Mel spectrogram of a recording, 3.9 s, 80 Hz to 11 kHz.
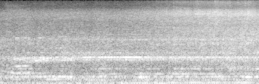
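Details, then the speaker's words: Dryer machine that had been turning slowly, suspected jammed mechanical seal, after repair: a steady, even hum with a faint high whine and no knocks or speed dips, before the original 10 µF capacitor is refitted. Normal running, with speed restored. "یہاں پر اپ دیکھ سکتے ہیں کہ اس کی ورکنگ جو ہے بڑی سموتھلی اب پراپر ہو گئی ہے اور یہ اس کی جو رننگ سپیڈ ہے وہ بڑھ گئی ہے"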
